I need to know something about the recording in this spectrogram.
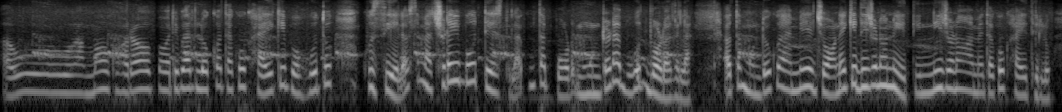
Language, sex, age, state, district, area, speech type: Odia, female, 18-30, Odisha, Jagatsinghpur, rural, spontaneous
